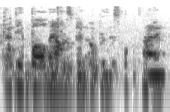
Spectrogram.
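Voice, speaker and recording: A man from Michigan, chatting casually and haltingly with lots of fillers while livestreaming his home brew day. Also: lowish voice, little pitch movement, a little mellow, slight background noise. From Michigan, USA. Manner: rambling, halting, many fillers, laughs often. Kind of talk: casual live-stream chat. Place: home brewing setup in Denmark, rainy day. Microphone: streaming camera and laptop. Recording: roomy, distant, dull lo-fi sound with faint ambience.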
